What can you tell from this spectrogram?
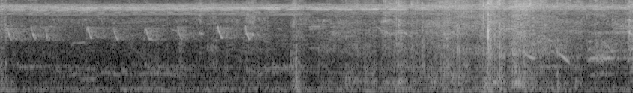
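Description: A landed snakehead fish flopping and thrashing on grass and soil, giving a few sharp rustling knocks about two and three seconds in. A bird chirps a quick run of short high notes in the first second, over a steady high hiss.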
